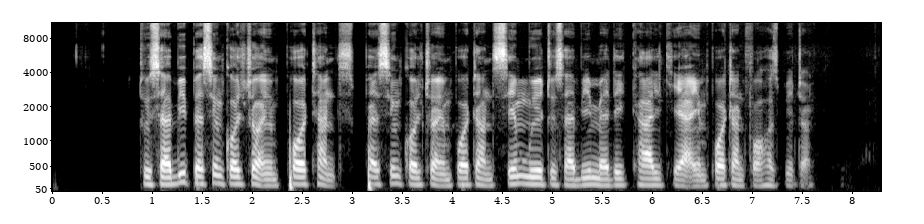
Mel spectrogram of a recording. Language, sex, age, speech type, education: Nigerian Pidgin, male, 30-45, spontaneous, tertiary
